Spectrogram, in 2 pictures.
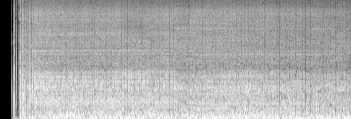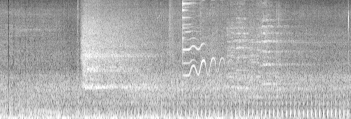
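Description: Sport motorcycle engine running while riding, heard from a bike-mounted camera with wind and road noise; near the end it drops to low revs with a steady pulsing as the bike slows.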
